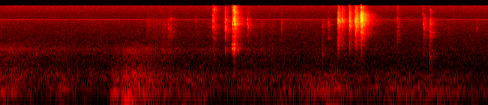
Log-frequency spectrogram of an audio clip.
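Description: Snow crab leg shells cracked and snapped apart by hand: a few sharp cracks, the loudest about three seconds in and again near five seconds, over a low rumble.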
